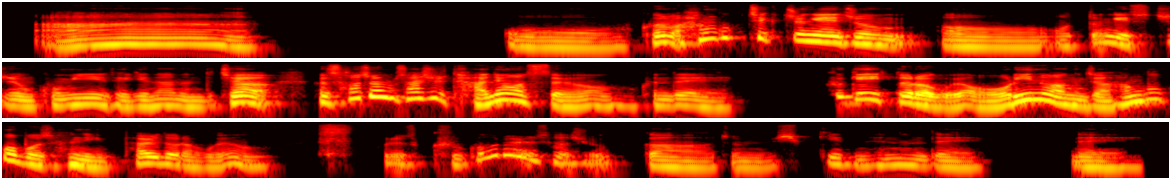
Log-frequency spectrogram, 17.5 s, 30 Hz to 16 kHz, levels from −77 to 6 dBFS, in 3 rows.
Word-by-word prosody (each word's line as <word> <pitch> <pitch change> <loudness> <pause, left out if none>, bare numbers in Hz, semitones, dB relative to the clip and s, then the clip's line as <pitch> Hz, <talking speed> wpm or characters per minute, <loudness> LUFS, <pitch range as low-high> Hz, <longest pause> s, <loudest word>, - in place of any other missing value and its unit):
아. 145 0 -2 1.2
오 105 -2 -6
그럼 180 +1 +3
한국 295 +4 -2
책 285 -5 -2
중에 205 -6 +6
좀 160 +2 0
어 105 -2 -3
어떤 120 +7 -6
게 150 - +4
있을지 130 - -5
좀 115 -3 0
고민이 135 +4 -1
되긴 115 +1 -3
하는데. 110 -5 -3
제가 180 +3 +5 0.2
그 180 - +2
서점 290 - +5
사실 280 +2 0
다녀왔어요. 125 - +1
근데 115 -5 -4 0.4
그게 255 -7 +2
있더라고요. 175 - +5
어린 185 - +5
왕자 120 - +3
한국어 215 - +2
버전이 120 - -1
팔더라고요. 115 -4 -1 0.5
그래서 145 - -9
'그거를 355 - -3
사줄까?' 120 - -6
좀 100 0 -10
싶긴 140 +3 -8
했는데. 115 -7 -6 0.4
네. 100 -2 -5
130 Hz, 265 characters per minute, -23 LUFS, 110-170 Hz, 1.2 s, 중에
